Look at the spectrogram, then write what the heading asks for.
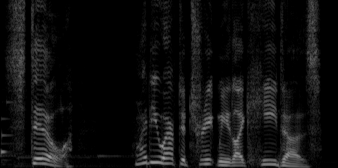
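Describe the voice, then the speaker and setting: A man's voice: sits high, huge pitch swings, measured pace, pushed and bright, heavily acted. An actor playing a touchy young male architect who bickers indignantly and sounds exasperated. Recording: game audio with faint music.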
